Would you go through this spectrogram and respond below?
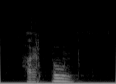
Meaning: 1. a harpoon, short spearlike weapon with a barbed head thrown at the target, of various sizes and types, e.g. used for whaling 2. some similar weapons 3. a figure representing a harpoon
- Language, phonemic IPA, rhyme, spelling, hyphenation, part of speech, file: Dutch, /ɦɑrˈpun/, -un, harpoen, har‧poen, noun, Nl-harpoen.ogg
